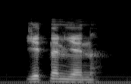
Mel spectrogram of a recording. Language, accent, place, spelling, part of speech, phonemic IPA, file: French, France, Lyon, Vietnamienne, noun, /vjɛt.na.mjɛn/, LL-Q150 (fra)-Vietnamienne.wav
- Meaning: female equivalent of Vietnamien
